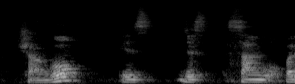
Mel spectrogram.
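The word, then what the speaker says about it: Changó: do you pronounce that the emphasis the accent mark is on the oh it's not changwu its Chango stretch the the last oh not the first a Chango not django django the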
